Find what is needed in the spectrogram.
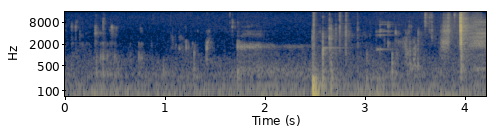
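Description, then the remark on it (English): Soft mouth sounds of someone sipping coffee from a mug, followed by a single solid thunk like the mug being set down, then more faint swallowing noises, with no talking. “I'm going to take a big old sip of my coffee.”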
